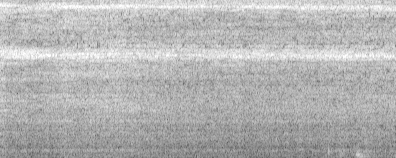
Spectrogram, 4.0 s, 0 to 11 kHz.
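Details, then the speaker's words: Forged SR20 turbo engine, S14 drift car, boost leak test with compressor pressurising intake, engine off: loud steady high-pitched hiss of air escaping; major boost leaks in intercooler piping. "we have mad boots leaks major one [ __ ] they're pushing right oh yeah that's the biggest one she's pissing it"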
